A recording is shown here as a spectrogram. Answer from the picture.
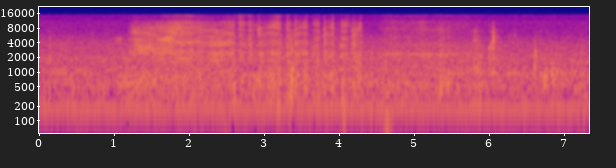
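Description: Close-up chewing of a mouthful of food, with wet mouth clicks and crackling for about three seconds starting about a second in, then softer chewing with a few scattered clicks. A steady low hum runs underneath.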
